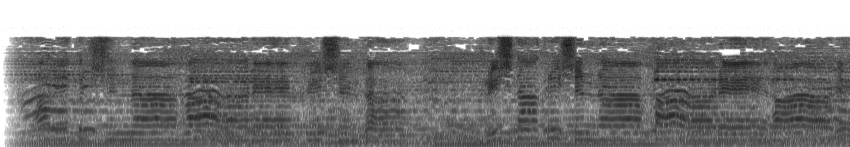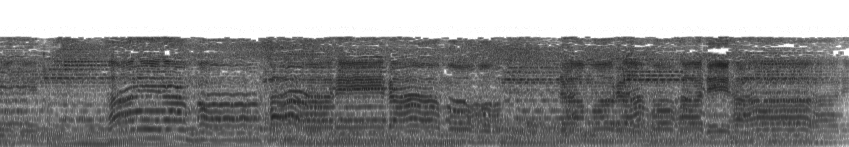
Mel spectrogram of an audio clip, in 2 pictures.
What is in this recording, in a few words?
Hare Krishna, Electro Punk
